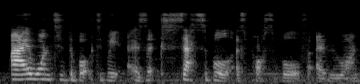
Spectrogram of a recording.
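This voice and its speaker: A bright, sharp tone with lively intonation, at a moderate pace, in a British accent. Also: woman. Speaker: personal trainer. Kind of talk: casual talk to camera. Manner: casual, filler-heavy.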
